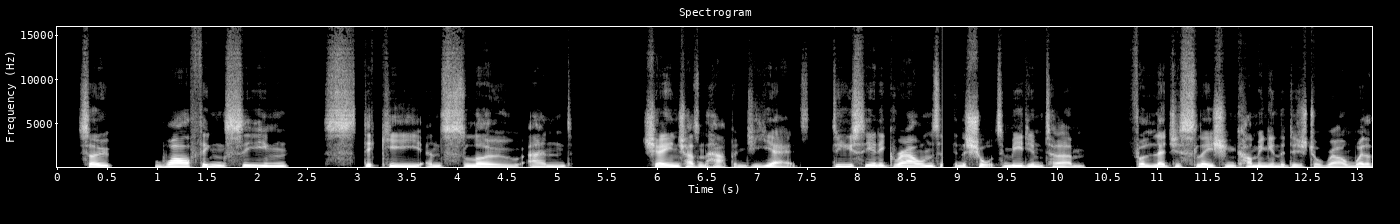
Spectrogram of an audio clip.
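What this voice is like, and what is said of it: British accent. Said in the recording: “your British accent.”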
